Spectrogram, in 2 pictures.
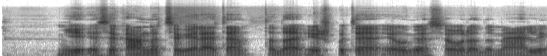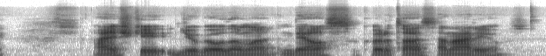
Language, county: Lithuanian, Vilnius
